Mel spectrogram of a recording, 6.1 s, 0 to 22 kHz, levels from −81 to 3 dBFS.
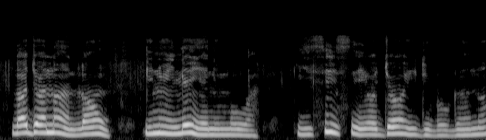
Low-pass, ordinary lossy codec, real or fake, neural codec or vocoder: none; none; fake; codec, 16 kHz, 16 kbps, FreqCodec, smaller model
